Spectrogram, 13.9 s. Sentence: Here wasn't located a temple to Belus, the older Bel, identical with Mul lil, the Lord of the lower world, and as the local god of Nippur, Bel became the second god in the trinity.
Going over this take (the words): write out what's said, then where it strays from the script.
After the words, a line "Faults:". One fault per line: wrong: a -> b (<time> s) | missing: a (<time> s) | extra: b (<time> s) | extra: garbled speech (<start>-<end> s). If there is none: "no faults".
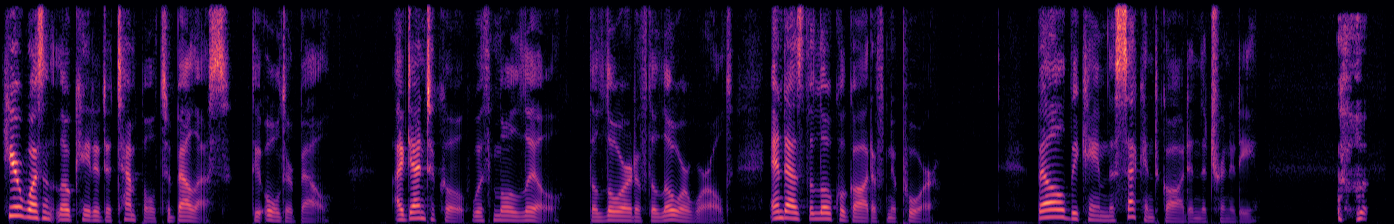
Here wasn't located a temple to Belus, the older Bel, identical with Mul lil, the Lord of the lower world, and as the local god of Nippur, Bel became the second god in the trinity.
Faults:
no faults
